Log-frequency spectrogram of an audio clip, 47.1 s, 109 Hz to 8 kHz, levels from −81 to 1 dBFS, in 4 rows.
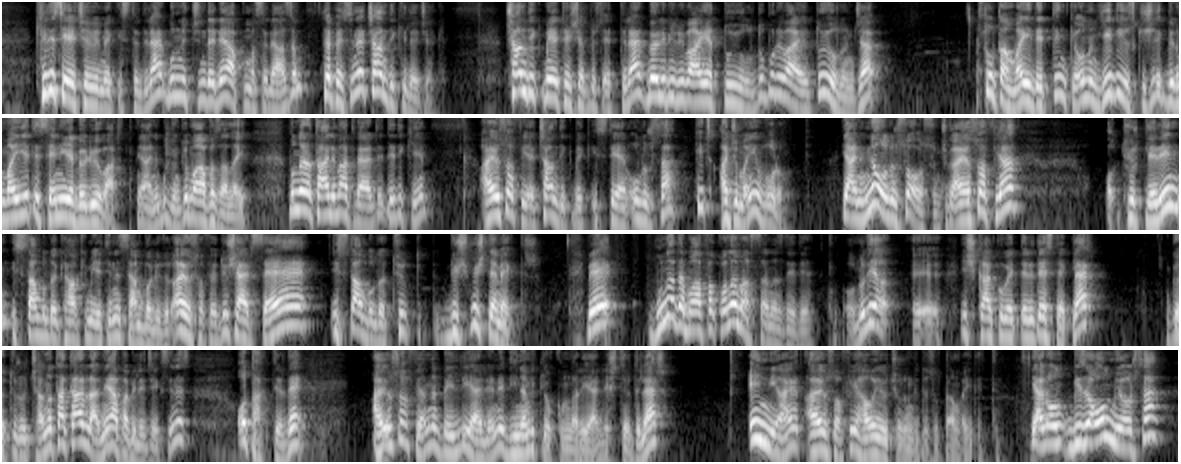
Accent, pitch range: native, 155-240 Hz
